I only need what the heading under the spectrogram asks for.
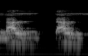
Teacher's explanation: এই লামের উচ্চারণ করতে গেলে তো জিহ্বার আগার কিনারা উপরের দাঁতের উপর আসতে লাগবে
